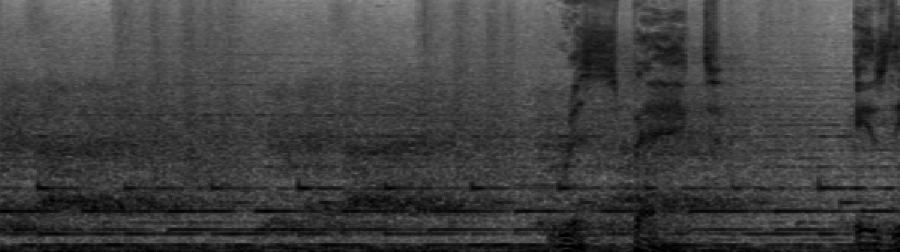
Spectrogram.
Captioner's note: crowd cheering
